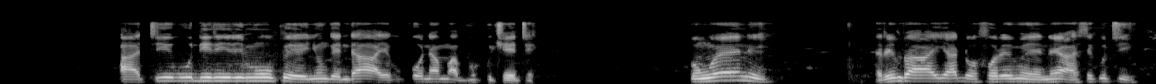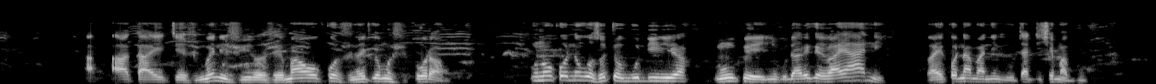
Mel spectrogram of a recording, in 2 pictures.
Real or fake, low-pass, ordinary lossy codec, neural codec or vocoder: real; 7.2 kHz; Opus, 64 kbps; none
